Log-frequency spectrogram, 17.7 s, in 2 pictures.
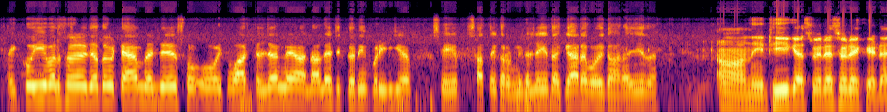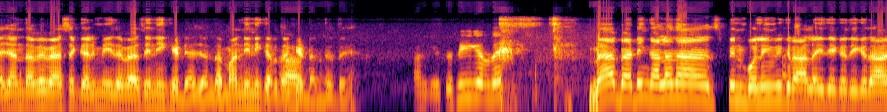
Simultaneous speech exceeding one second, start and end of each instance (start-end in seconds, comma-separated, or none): none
